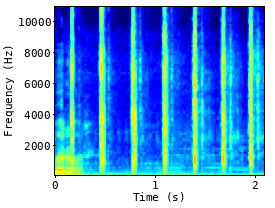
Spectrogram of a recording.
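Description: Farrier's hammer tapping in quick, light, even strokes, about six a second, while shoeing a horse.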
